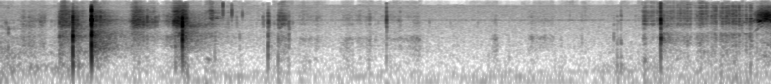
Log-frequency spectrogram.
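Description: Scissors snip along the side of a small stamped envelope sent by mail, a few sharp crisp cuts and papery crinkles close by, separated by quiet pauses.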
